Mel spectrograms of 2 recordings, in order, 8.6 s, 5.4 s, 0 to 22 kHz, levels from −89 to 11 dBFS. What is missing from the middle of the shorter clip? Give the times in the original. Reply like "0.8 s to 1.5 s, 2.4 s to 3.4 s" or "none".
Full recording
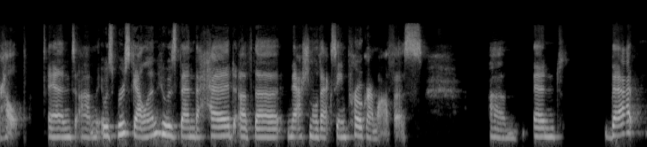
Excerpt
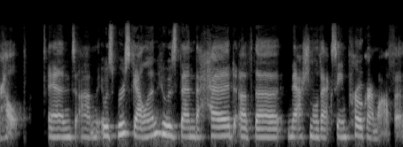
none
